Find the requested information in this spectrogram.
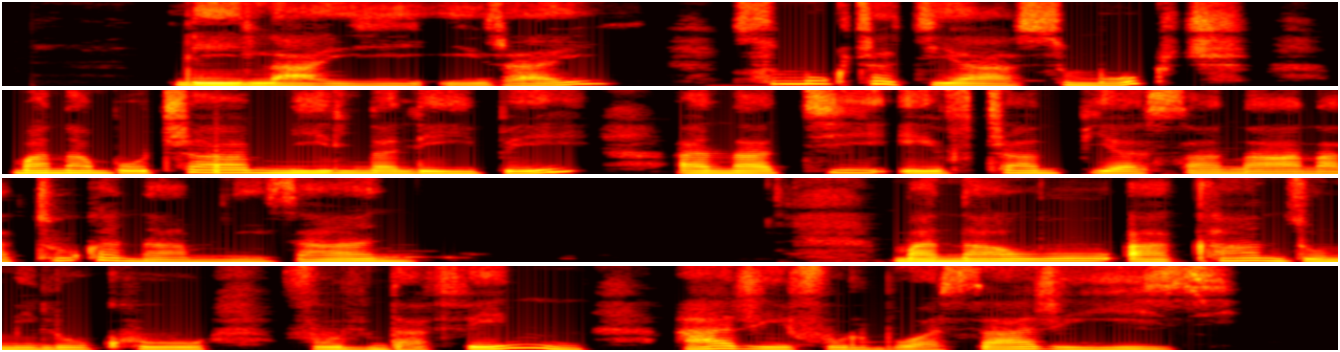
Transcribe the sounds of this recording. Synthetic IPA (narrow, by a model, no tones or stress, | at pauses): lelaiːɾaj | sumuki̥ʈ͡ʂəd̪iəsumuku̥ʈ͡ʂə̥ | manamboʈ͡ʂəmilinəleibeanat̪ʰiʔevu̥ʈ͡ʂanipiasanəːnat̪ukanaminizani̥ | manawakʰand͡zumilukʰuv̥ulund̪aveninəaɾiv̥ulumbuasaɾiizi̥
